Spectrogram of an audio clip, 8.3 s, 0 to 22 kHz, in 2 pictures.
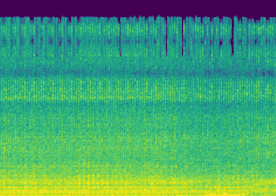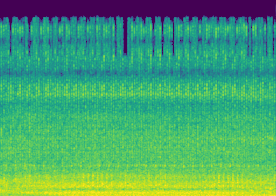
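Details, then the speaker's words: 2002 Hyundai Accent at idle: an irregular rattly knock, roughly three to four a second, over the engine drone; the owner hopes it isn't lower-end knock, and the source is unconfirmed. "Hear a little bit of a knock there. You hear that? Almost sounds like a rattle though."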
